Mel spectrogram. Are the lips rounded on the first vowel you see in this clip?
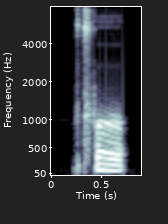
yes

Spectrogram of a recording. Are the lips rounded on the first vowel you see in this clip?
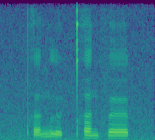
no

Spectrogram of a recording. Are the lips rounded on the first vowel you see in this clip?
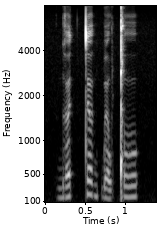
yes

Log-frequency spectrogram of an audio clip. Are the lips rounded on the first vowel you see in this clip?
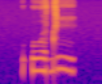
yes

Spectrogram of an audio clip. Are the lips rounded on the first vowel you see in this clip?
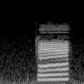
no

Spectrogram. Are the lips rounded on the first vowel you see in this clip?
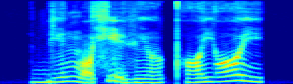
no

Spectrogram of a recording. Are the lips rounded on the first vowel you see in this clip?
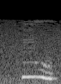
yes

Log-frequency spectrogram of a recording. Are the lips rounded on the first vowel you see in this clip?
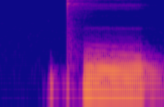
yes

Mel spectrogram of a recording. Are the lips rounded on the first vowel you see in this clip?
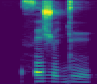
no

